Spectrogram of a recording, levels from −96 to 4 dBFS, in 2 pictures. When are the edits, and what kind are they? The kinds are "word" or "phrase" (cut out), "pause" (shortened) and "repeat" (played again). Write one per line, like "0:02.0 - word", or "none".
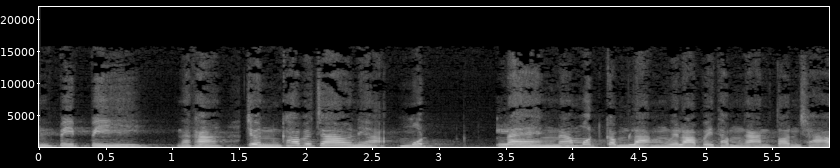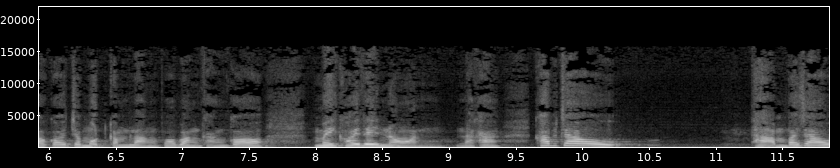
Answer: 0:01.5 - pause
0:09.6 - pause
